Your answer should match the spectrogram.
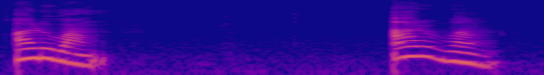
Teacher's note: R は弱くうを響かせます。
